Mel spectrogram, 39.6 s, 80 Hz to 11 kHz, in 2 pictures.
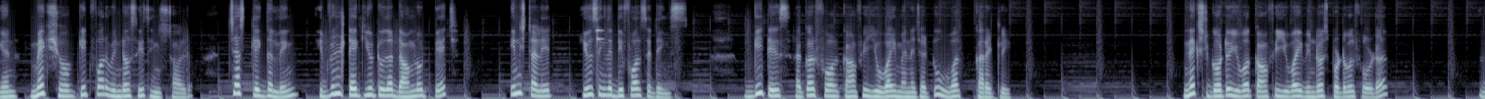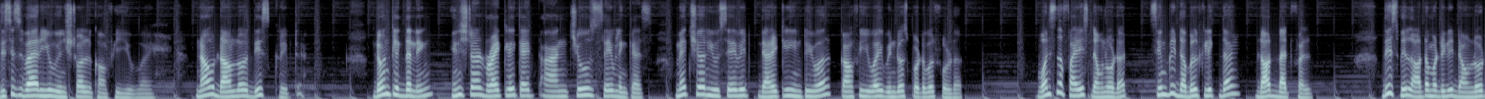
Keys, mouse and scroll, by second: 4.0 right click, 5.0 scroll up 1, 7.4 scroll down 1, 17.2 scroll down 1, 22.9 right click, 25.6-26.3 scroll down 1, 26.3-27.4 scroll up 1, 27.4 double click, 35.4-36.1 ctrl+scroll down 1, 37.9 double click.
